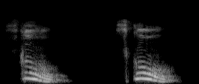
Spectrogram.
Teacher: 앞에 발음은 으 안 넣고 그냥 그 바람 빠진 소리로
